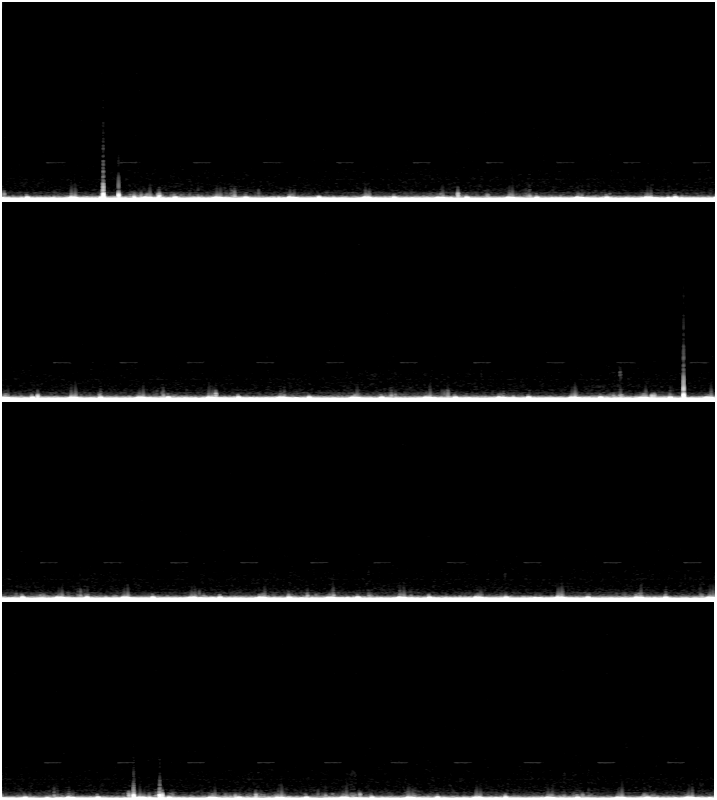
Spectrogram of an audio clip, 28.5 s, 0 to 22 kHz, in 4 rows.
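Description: Steady low heart thumps at about 86 beats a minute, with a few brief rustling bursts from body movement.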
